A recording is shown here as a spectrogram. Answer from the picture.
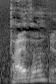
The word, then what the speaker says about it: Paiva: Pedro, how do you think you pronounce P-A-I-V-A? Portuguese. I Paiva? – Paiva. – Paiva? – Yeah.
